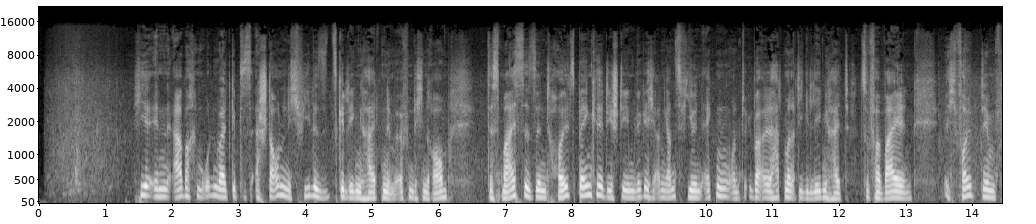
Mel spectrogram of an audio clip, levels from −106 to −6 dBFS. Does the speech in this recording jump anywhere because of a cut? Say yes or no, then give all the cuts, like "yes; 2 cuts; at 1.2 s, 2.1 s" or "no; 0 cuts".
yes; 2 cuts; at 11.3 s, 13.5 s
